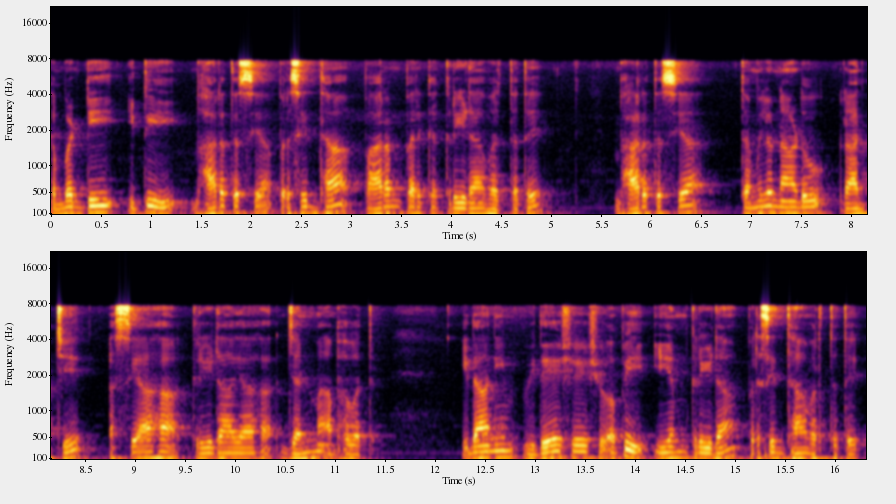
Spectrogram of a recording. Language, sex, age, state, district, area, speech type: Sanskrit, male, 30-45, Karnataka, Chikkamagaluru, rural, spontaneous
